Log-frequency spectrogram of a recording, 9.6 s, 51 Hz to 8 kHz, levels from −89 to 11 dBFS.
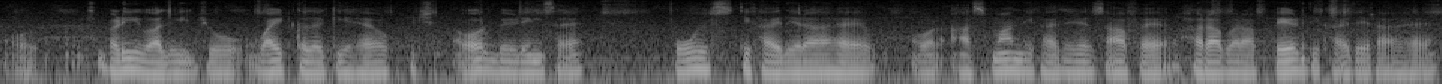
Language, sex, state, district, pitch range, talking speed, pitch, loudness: Hindi, male, Chhattisgarh, Rajnandgaon, 95-110 Hz, 185 wpm, 100 Hz, -33 LUFS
